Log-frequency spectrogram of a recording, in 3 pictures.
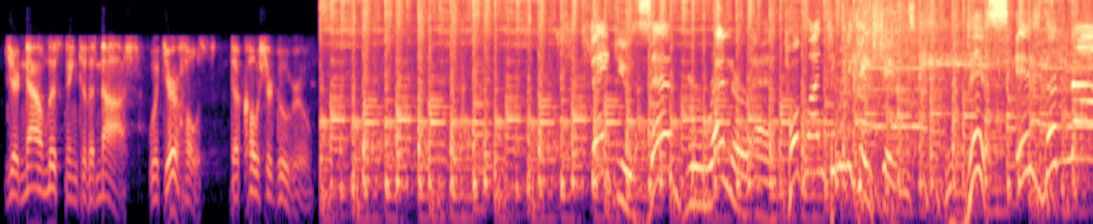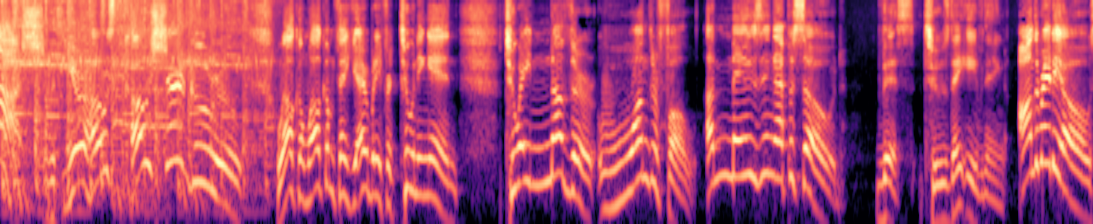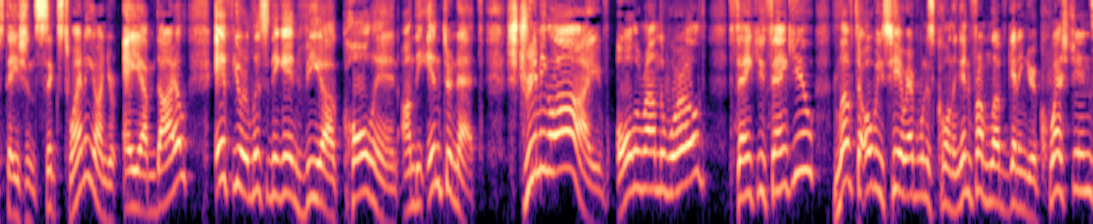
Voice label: Voice over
